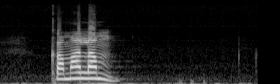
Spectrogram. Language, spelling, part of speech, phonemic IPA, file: Tamil, கமலம், noun, /kɐmɐlɐm/, Ta-கமலம்.ogg
- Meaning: lotus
